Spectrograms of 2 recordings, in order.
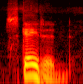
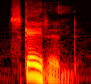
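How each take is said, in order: The two takes are said the same way.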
